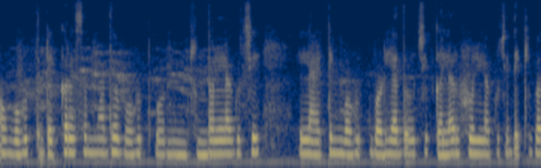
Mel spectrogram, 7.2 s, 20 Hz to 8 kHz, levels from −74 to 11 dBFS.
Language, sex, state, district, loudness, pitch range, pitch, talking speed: Odia, female, Odisha, Sambalpur, -20 LUFS, 190-210 Hz, 200 Hz, 125 wpm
